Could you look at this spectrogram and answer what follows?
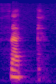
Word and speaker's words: sac: livre de cartes géographique AC à la fin d'un mot peut se prononcer hack comme dans sac le son a peut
